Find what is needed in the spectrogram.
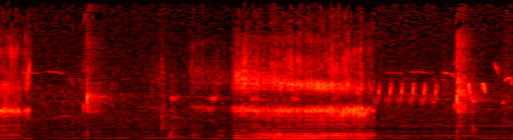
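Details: Cat snoring in deep sleep, deeply relaxed: a soft rattling snore on one breath with quiet breathing around it; ordinary snoring.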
